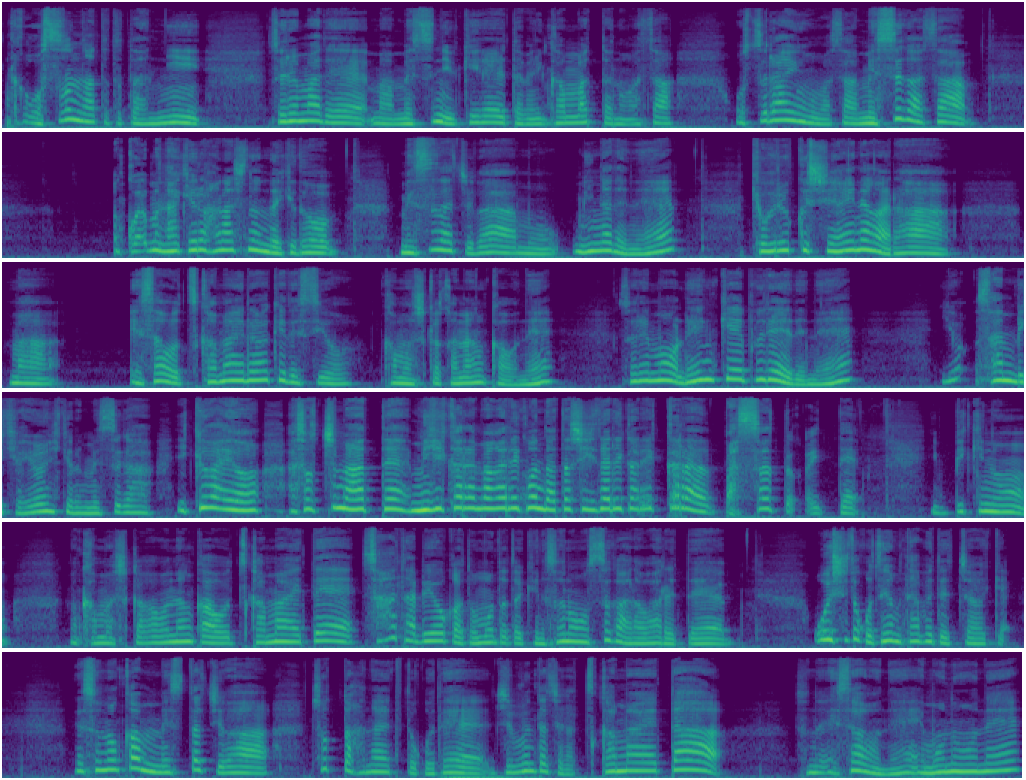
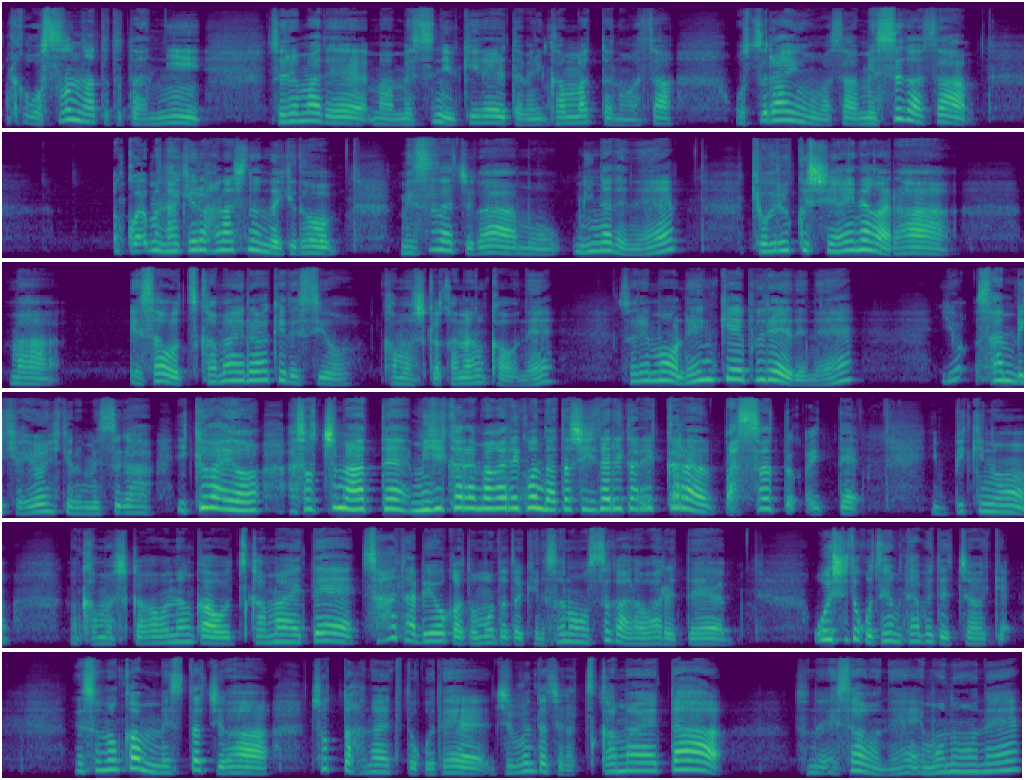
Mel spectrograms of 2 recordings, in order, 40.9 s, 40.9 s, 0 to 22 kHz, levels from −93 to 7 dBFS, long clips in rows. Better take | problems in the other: first | thin; somewhat; fading below 350 Hz

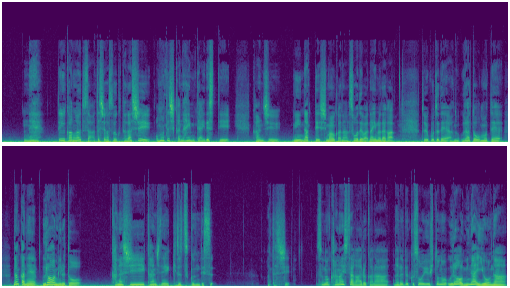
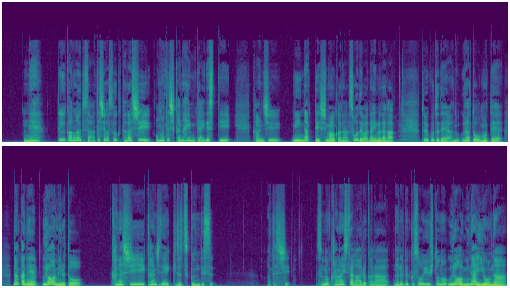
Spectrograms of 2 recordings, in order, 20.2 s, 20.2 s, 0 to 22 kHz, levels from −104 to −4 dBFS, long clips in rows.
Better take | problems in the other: second | wind noise on the microphone; occasional gusts; until 14 s; 20 dB below the speech

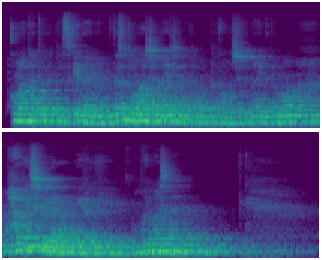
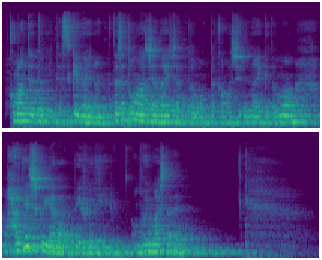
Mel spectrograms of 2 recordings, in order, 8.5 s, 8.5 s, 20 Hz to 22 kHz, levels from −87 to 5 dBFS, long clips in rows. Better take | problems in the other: second | room echo; strong; dies away in 2.2 s; slight in the second // off-mic speech; far; far in the second

